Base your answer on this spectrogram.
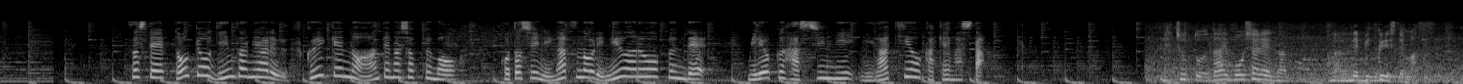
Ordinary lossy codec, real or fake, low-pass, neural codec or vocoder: none; real; none; none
